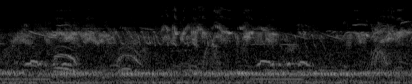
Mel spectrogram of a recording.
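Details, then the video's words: A captive thick-knee pair, kept over two years in a private reserve, during their first observed mating on 25 February 2019: short, arching whistled notes, rising then falling, about three in four seconds, over dense high chatter of other birds. "تزاوج الدرج الكروان العسلي"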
